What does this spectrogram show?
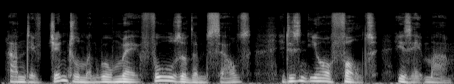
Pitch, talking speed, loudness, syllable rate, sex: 115 Hz, 200 wpm, -18 LUFS, 5.2 syllables/s, male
